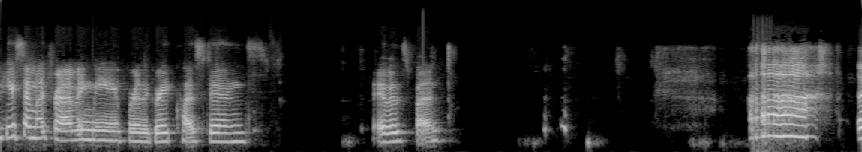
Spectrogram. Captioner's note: laughs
